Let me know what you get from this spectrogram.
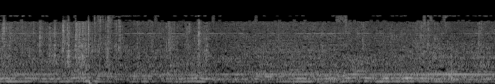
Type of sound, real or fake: real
